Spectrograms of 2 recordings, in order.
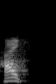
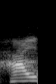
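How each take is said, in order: First: The word ends with a k sound. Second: The word ends on an open vowel, no k. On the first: The speaker calls it wrong. "not hike ya" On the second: The speaker calls it right. "high sense ya"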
